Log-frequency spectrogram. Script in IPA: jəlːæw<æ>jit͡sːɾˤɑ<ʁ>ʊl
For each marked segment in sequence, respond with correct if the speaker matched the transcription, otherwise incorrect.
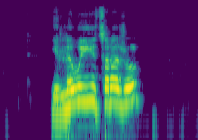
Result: incorrect: i, incorrect: ʒ

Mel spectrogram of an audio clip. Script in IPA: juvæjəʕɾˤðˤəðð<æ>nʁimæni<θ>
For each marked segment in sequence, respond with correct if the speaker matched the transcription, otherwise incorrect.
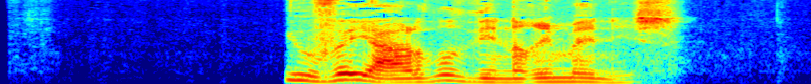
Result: incorrect: i, incorrect: s

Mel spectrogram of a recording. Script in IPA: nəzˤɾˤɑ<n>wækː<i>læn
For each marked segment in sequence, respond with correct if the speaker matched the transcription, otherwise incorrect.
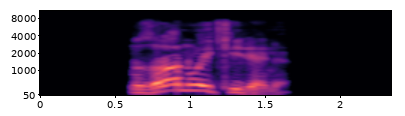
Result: correct, correct

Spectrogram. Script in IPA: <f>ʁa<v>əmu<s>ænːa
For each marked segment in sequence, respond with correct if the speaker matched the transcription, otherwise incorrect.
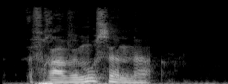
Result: correct, correct, correct

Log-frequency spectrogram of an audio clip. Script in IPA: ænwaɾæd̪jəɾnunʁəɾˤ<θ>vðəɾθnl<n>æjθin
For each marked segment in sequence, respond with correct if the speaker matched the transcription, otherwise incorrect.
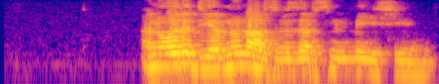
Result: correct, incorrect: m

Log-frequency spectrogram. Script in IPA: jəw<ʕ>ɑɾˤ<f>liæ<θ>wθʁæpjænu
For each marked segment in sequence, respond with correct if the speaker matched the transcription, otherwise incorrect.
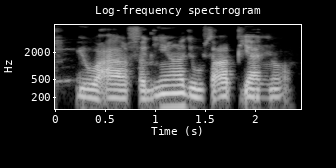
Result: correct, correct, incorrect: ð

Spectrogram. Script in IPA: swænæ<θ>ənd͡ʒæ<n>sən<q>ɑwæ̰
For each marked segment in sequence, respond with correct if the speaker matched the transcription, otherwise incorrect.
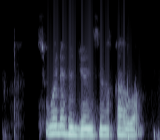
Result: correct, correct, correct

